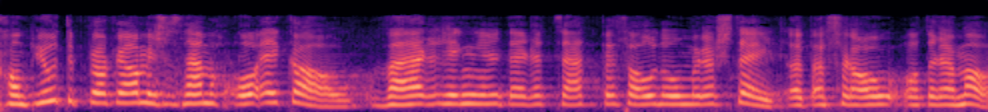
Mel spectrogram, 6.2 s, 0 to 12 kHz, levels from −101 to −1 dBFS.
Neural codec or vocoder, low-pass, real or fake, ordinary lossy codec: codec, 16 kHz, 4 kbps, FunCodec, trained on Chinese and English, 50 frames a second; 7.2 kHz; fake; MP3, 64 kbps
